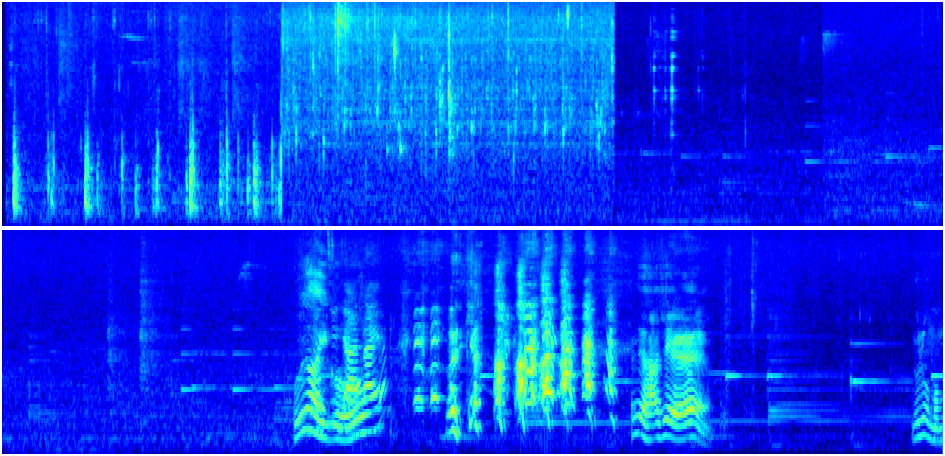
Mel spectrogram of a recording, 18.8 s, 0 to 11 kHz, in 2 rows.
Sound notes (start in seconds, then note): 13.4 both laughing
